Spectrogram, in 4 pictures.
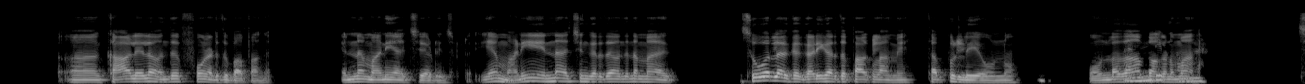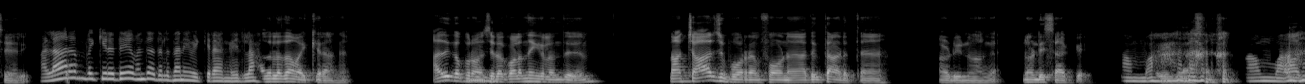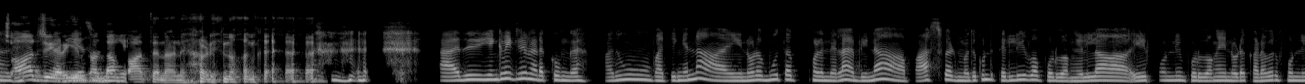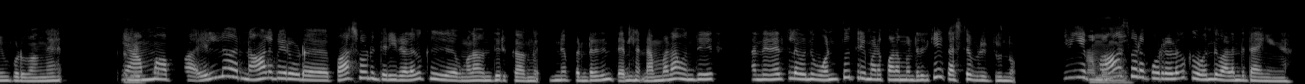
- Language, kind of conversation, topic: Tamil, podcast, பேசிக்கொண்டிருக்கும்போது கைப்பேசி பயன்பாட்டை எந்த அளவு வரை கட்டுப்படுத்த வேண்டும்?
- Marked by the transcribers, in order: other background noise; tapping; in English: "அலாரம்"; in English: "சார்ஜ்"; chuckle; put-on voice: "நான் சார்ஜ் இறங்கி இருக்கான்னு தான் பாத்த நானு"; laughing while speaking: "அப்படின்னுவாங்க"; laugh; other noise; in English: "பாஸ்வேர்ட்"; in English: "பாஸ்வேர்டும்"; in English: "பாஸ்வேர்ட"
